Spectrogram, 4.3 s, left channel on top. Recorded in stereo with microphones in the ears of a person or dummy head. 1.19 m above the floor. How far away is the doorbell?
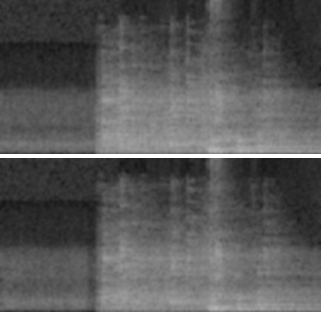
I don't hear a doorbell.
